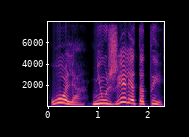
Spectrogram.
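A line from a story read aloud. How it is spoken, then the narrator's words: Exclaiming elderly woman. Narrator (Russian): воскликнула бабушка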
